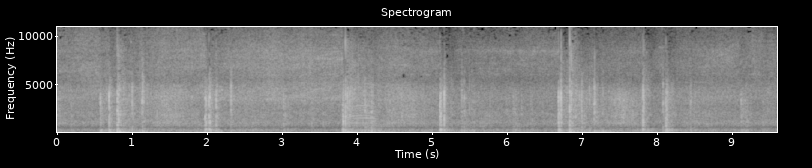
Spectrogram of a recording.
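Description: Aerial fireworks shells bursting in the sky: sharp bangs at irregular intervals, about one every second or so, over a steady low background rumble.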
